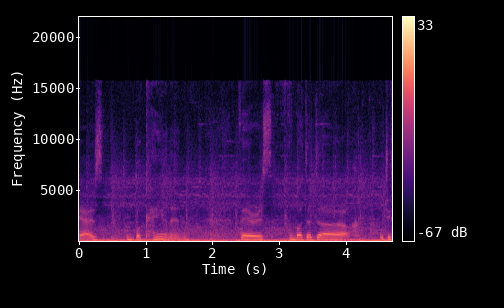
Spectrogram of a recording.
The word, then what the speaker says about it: Buchanan: So there's Buchanan, which you say as Buchanan.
